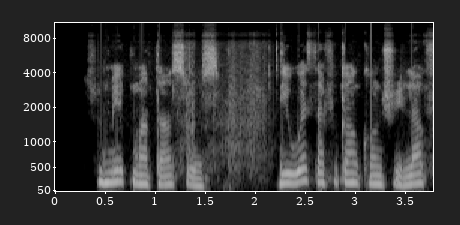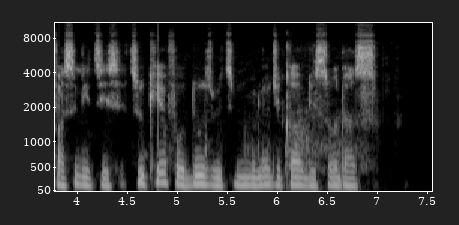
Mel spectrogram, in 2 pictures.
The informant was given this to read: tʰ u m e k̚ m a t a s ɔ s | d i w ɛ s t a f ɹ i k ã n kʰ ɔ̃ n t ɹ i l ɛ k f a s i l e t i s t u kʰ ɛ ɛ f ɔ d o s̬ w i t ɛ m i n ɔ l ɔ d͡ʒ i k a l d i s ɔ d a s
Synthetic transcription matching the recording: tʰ u m e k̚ m a t a s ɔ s | d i w ɛ s t a f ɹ i k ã n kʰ ɔ̃ n t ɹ i l a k f a s i l i t i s t u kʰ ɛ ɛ f ɔ d o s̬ w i t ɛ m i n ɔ l ɔ d͡ʒ i k a l d i s ɔ d a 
